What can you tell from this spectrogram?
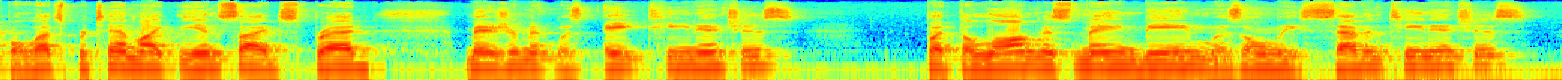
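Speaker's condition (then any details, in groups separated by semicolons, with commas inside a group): No condition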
